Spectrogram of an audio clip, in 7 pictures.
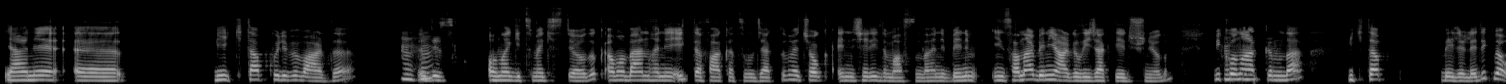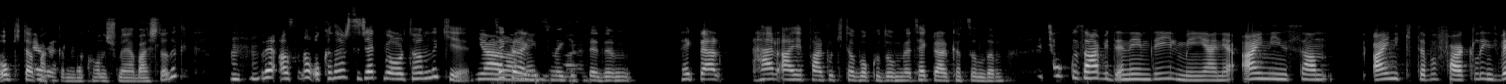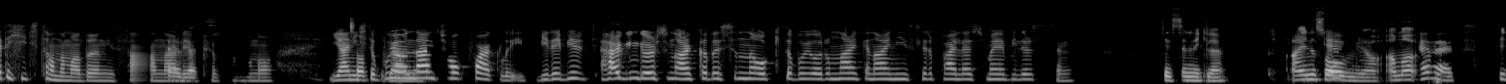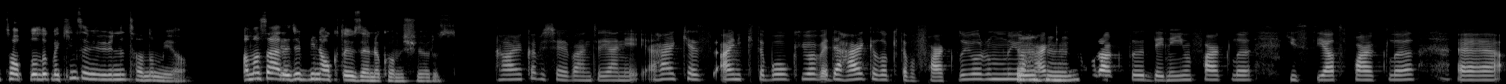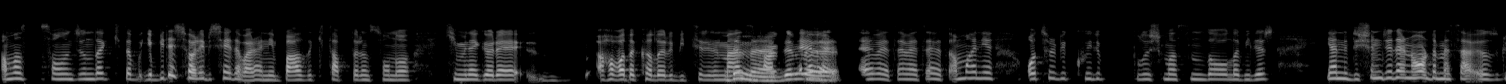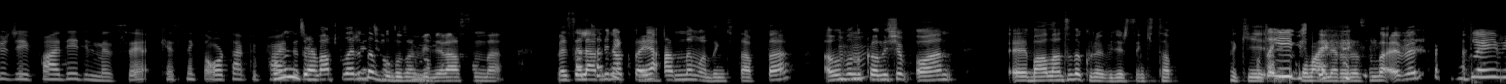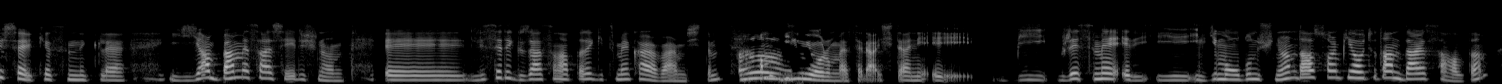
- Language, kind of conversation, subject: Turkish, unstructured, Sanatın hayatımızdaki en etkili yönü sizce nedir?
- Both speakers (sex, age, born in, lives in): female, 20-24, United Arab Emirates, Germany; female, 35-39, Turkey, Greece
- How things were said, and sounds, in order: tapping; other background noise; unintelligible speech; chuckle; laughing while speaking: "Evet"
